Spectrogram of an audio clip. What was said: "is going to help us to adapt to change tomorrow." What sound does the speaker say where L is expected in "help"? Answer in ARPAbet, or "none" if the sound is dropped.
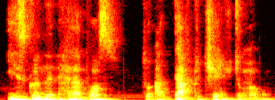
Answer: L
